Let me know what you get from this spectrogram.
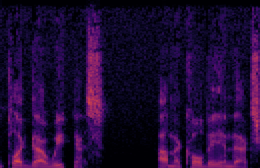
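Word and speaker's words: Kolbe: Staffing in general and the Colby again is spelled k o lbe and it's really helpful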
